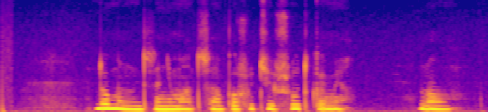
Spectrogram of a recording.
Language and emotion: Russian, sad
